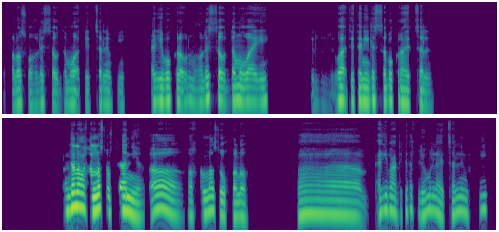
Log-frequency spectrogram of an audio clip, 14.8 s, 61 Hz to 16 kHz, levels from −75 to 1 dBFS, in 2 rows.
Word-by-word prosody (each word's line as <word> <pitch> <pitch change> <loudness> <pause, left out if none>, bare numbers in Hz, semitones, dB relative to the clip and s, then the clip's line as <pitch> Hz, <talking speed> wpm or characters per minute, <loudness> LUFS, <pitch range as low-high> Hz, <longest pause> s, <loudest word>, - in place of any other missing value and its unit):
وخلاص، 105 +2 -5
وهو 95 -1 -9
لسه 105 -2 -7
قُدّامه 100 +3 -8
وقت 105 -4 -4
يتسلّم 100 +1 -7
فيه. 95 -1 -14 0.4
آجي 115 +1 0
بُكرة 120 -1 -1
أقول 115 +5 -6
ما 115 - -9
هو 110 - -7
لسه 130 +1 -1
قُدّامه 120 +1 -1
بقي 120 0 +1
إيه، 115 +1 -4 0.7
الوقت 105 +4 -3
تاني 115 0 +1
لسه 115 -1 -3
بُكرة 110 -1 -2
هيتسلّم. 100 -2 -4 1.9
إن 160 - +5
أنا 200 0 +11
هاخلّصه 165 -1 +6
في 145 - -7
ثانية، 140 -8 +5
آه، 155 -9 +3
هاخلّصه 140 +3 -1
وخلاص. 120 -1 -1 0.8
ف - - -4 1.1
آجي 155 +4 -2
بَعد 155 -5 -1
كده 155 +4 -7
في 150 - -27
اليوم 135 +5 -2
اللي 160 -3 -2
هيتسلّم 140 +5 -3 0.2
فيه 175 +1 -6
120 Hz, 155 wpm, -22 LUFS, 110-150 Hz, 1.9 s, أنا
